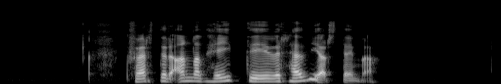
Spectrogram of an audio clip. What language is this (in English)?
Icelandic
